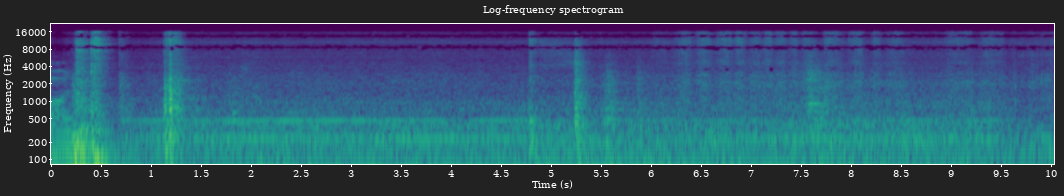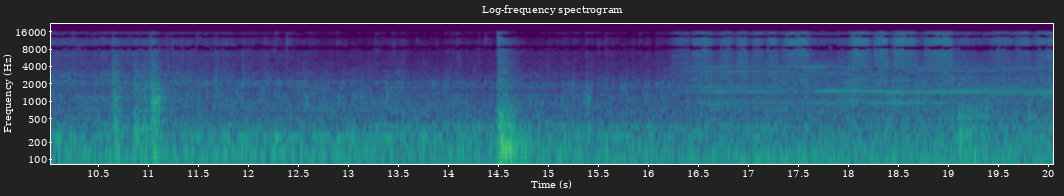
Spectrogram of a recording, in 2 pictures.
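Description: Stainless-steel door of a commercial hood-type dishwasher pulled shut with two metal clanks, then the machine running with a steady hum. A few single knocks follow later.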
